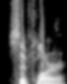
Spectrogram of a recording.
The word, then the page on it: siffleur: American English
